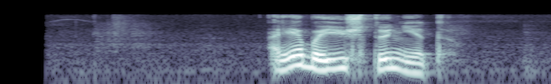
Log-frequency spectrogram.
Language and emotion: Russian, neutral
